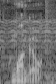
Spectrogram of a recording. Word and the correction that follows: Wango: Wango, yes. Oh, we've been mispronouncing it this whole Wango.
